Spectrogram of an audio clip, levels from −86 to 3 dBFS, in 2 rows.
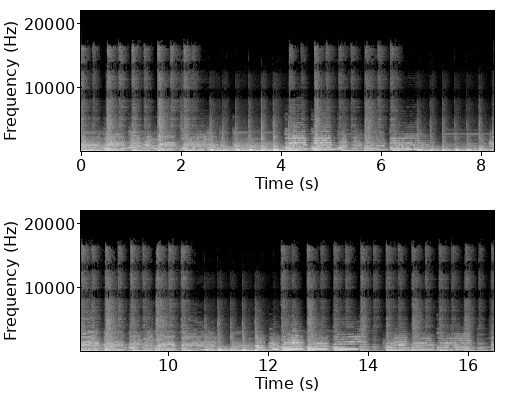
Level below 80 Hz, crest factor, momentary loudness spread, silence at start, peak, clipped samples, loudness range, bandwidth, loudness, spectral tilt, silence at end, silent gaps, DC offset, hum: -32 dBFS; 16 dB; 7 LU; 0 s; -2 dBFS; under 0.1%; 3 LU; 17.5 kHz; -17 LUFS; -7 dB/octave; 0 s; none; under 0.1%; none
